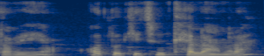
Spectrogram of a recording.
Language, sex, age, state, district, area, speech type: Bengali, female, 60+, West Bengal, Uttar Dinajpur, urban, spontaneous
